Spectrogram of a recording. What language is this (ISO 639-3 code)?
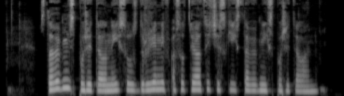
ces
